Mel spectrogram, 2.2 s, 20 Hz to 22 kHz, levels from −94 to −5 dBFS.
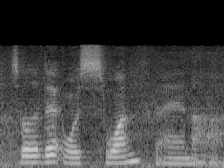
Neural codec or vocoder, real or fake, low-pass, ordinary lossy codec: codec, 16 kHz, 1 kbps, X-Codec, HuBERT features, trained on LibriSpeech; fake; 7.2 kHz; none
